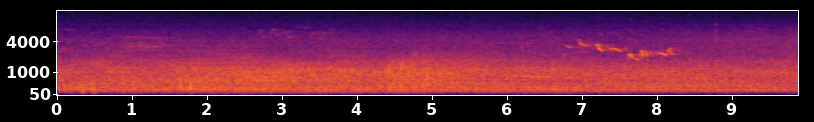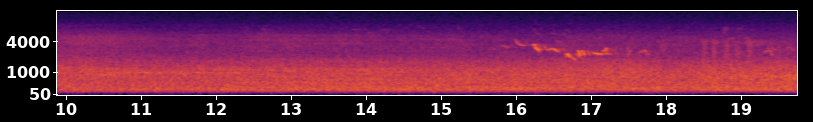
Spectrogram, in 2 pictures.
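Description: Steady outdoor rushing background noise, with a small songbird singing two short, descending chirpy phrases, about seven seconds in and again near the end.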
